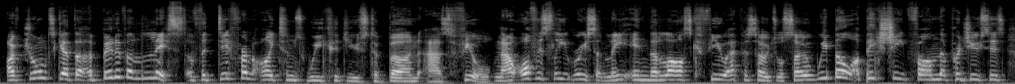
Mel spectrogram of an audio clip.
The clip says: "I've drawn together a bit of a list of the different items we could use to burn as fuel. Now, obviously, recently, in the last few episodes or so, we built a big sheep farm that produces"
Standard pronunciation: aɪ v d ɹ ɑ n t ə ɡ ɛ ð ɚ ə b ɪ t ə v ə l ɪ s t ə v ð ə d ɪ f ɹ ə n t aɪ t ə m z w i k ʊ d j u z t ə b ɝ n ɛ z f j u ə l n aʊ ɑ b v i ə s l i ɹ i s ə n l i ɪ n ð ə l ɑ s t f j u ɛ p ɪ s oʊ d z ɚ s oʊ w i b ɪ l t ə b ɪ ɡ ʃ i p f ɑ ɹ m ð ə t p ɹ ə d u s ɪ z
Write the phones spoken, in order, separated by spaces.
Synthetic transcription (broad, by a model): aɪ v d ɹ ɑ n t ə ɡ ɛ ð ɚ ə b ɪ t ə v ə l ɪ s t ə v ð ə d ɪ f ɹ ə n t aɪ t ə m z w i k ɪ d j u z t ə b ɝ n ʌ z f j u l n aʊ ɑ b v i ə s l i ɹ i s ə n l i ɪ n ð ə l ɑ s t f j u ɛ p ɪ s oʊ d z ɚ s oʊ w i b ɪ l t ə b ɪ ɡ ʃ i p f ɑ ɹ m ð ə t p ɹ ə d u s ɪ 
